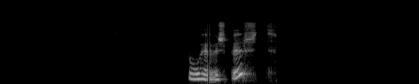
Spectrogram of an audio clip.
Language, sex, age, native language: Icelandic, female, 20-29, Icelandic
